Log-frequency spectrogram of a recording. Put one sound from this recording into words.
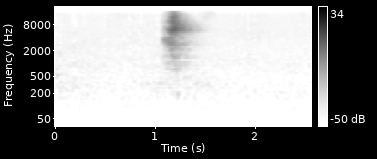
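A spoon scrapes briefly against a metal pan.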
